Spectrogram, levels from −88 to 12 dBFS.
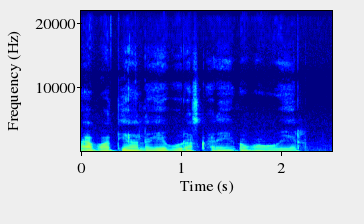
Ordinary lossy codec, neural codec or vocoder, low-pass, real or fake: none; vocoder, 44.1 kHz, 128 mel bands every 256 samples, BigVGAN v2; none; fake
